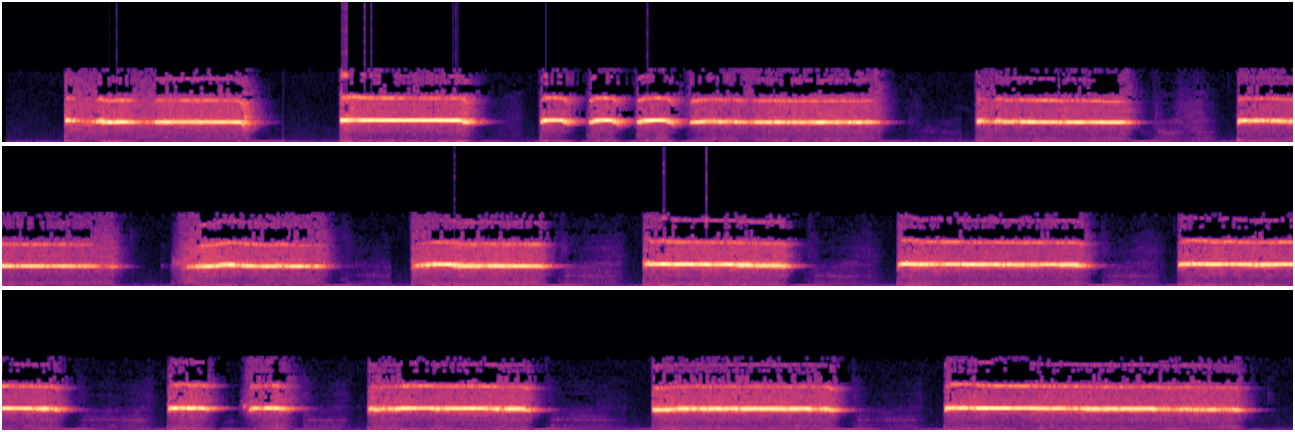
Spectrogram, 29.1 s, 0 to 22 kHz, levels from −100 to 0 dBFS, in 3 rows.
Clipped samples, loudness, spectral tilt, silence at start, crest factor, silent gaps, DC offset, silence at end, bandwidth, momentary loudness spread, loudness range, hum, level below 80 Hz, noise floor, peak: under 0.1%; -8 LUFS; 4 dB/octave; 0.45 s; 12 dB; none; under 0.1%; 0.35 s; 11.5 kHz; 11 LU; 5 LU; none; -54 dBFS; -62 dBFS; 0 dBFS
